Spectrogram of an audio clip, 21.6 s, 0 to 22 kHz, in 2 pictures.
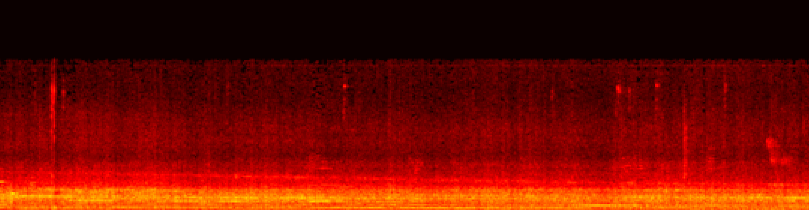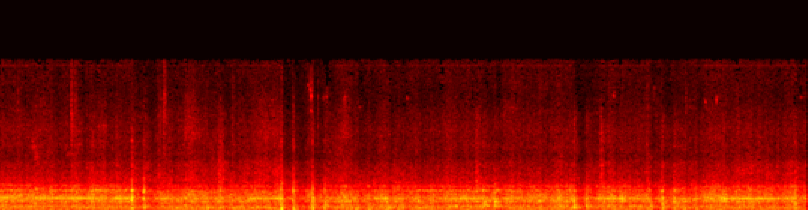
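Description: Seibu 2000 series electric train running, its motor and gear whine falling in pitch as it slows, over a steady low hum and rumble. From about halfway on, a few short knocks of the wheels over rail joints.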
